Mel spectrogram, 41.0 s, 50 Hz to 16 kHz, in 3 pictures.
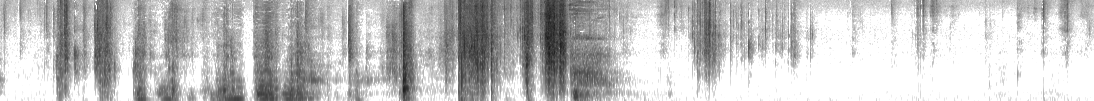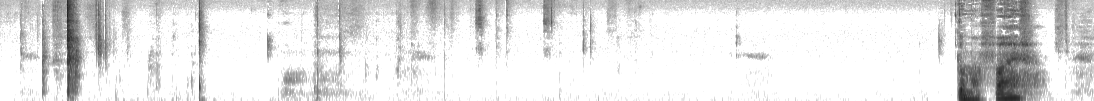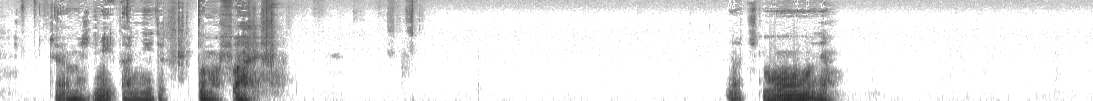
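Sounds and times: hands handling metal parts: 13.0 - 15.2.

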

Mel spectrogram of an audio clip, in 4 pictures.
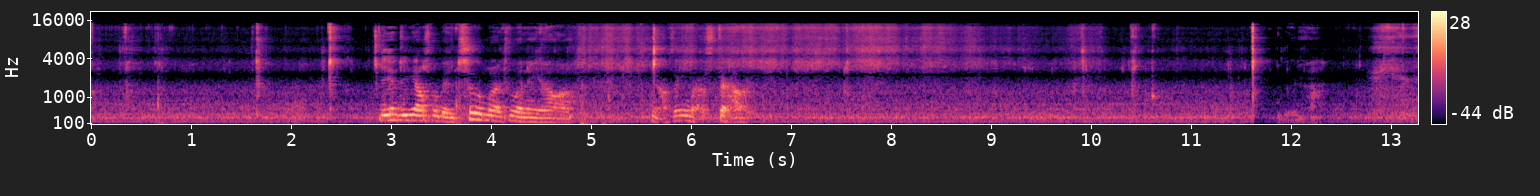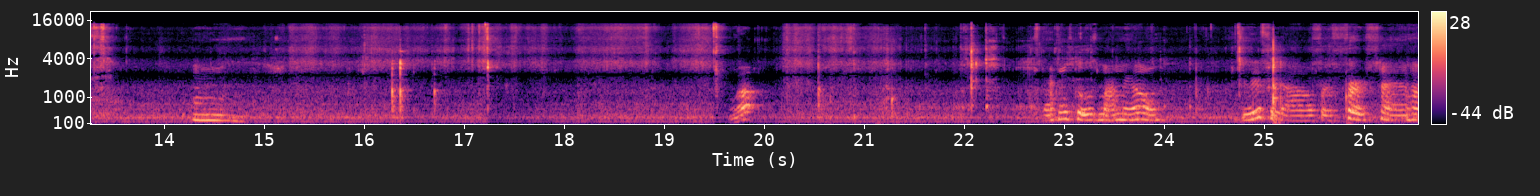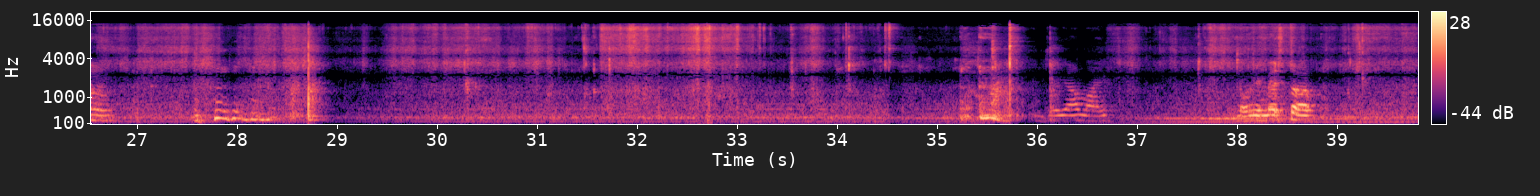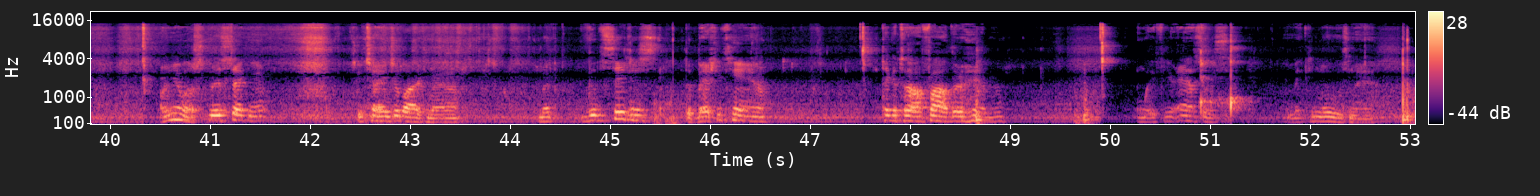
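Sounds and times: eating and handling noises: 0.0 - 48.0
low room hum: 0.0 - 53.0
paper napkins crinkling: 4.8 - 10.2, 15.1 - 21.5, 26.6 - 34.5, 36.7 - 44.3
person humming: 14.2 - 14.9.

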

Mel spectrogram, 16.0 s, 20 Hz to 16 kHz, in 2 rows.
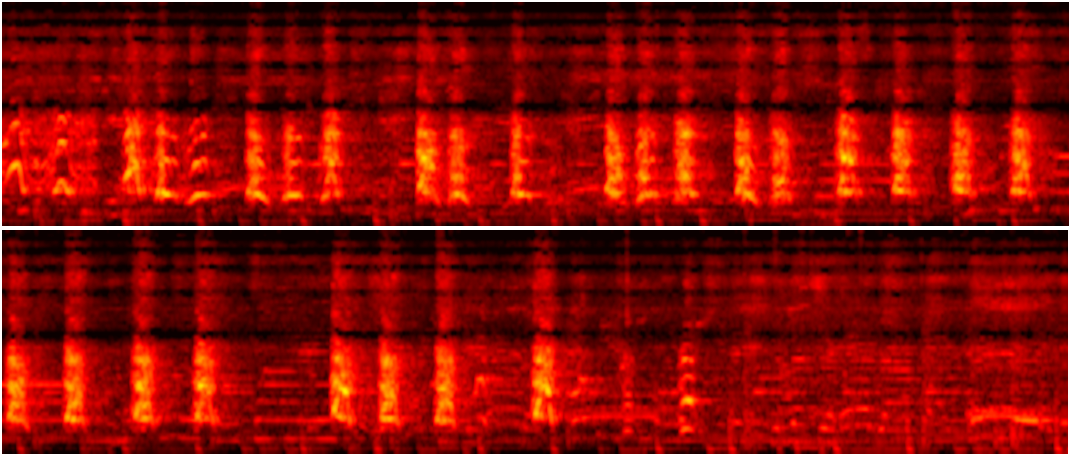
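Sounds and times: dog barking: 0.0 - 9.8, 10.5 - 13.4.

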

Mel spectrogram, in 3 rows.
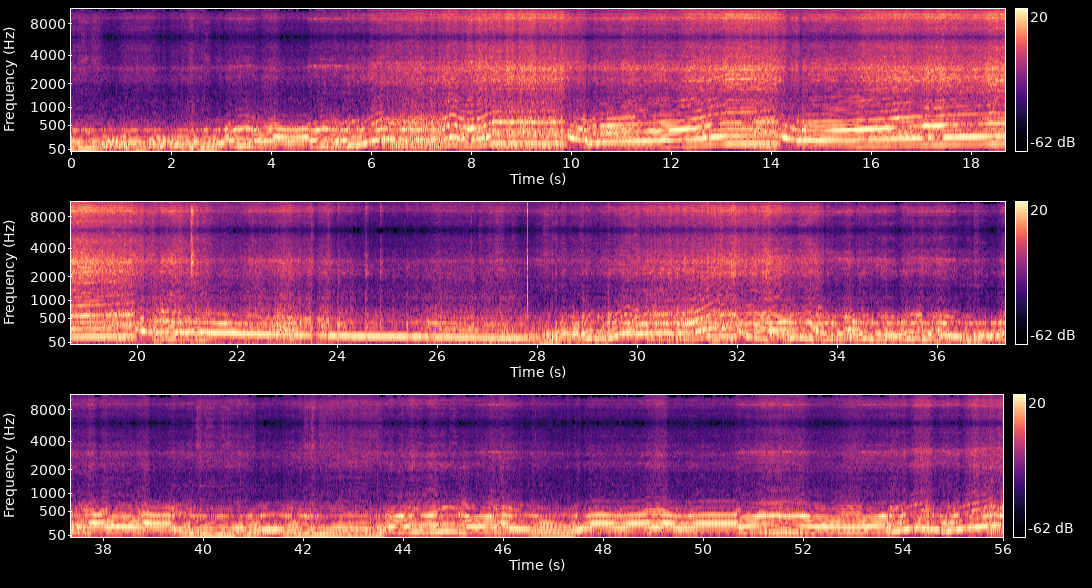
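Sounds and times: race car engine revving: 0.0 - 56.0.

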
